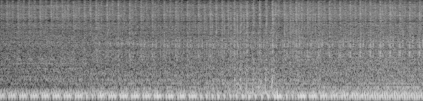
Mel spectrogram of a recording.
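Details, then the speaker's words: Car at idle, timing belt in poor condition: uneven, lumpy idle settling toward a steadier beat as spark plug wires are pulled out slightly to make it run better; cause suspected, not confirmed. "see if I can mess around with the spark plug where I make it run better with wires time belt is not doing good"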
